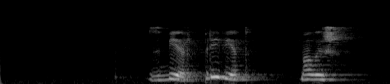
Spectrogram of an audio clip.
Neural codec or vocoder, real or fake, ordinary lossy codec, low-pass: none; real; MP3, 24 kbps; 7.2 kHz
